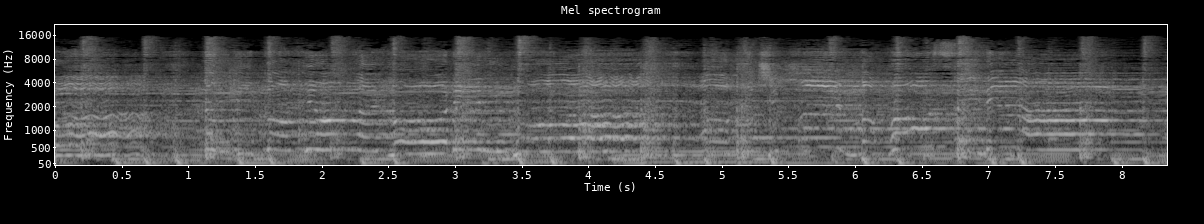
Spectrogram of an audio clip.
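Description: A woman singing a pop song live into a handheld microphone, backed by a live band with drum kit and keyboards through the stage sound system, over a steady drum beat.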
